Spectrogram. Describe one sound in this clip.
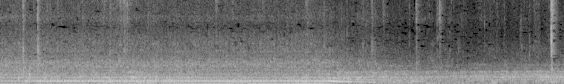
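An electric reel motor whirs steadily, then winds down and stops.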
